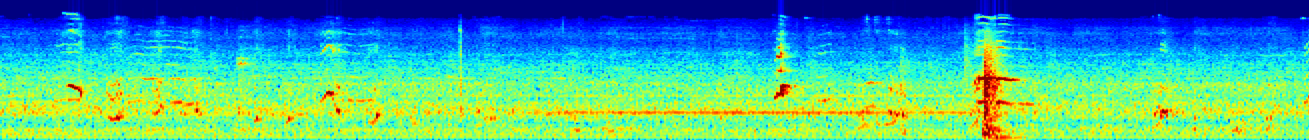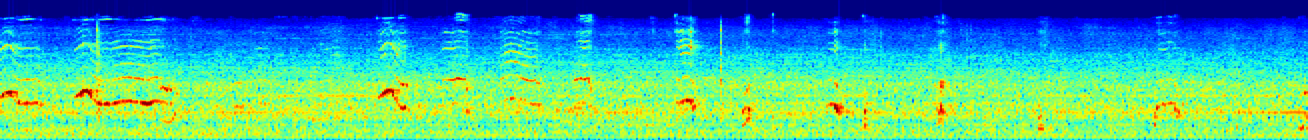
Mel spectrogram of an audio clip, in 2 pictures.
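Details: Three-week-old puppies of a litter, several whimpering and squeaking in short high wavering cries scattered through the recording, with one loud sharp yelp midway over a steady low hum.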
